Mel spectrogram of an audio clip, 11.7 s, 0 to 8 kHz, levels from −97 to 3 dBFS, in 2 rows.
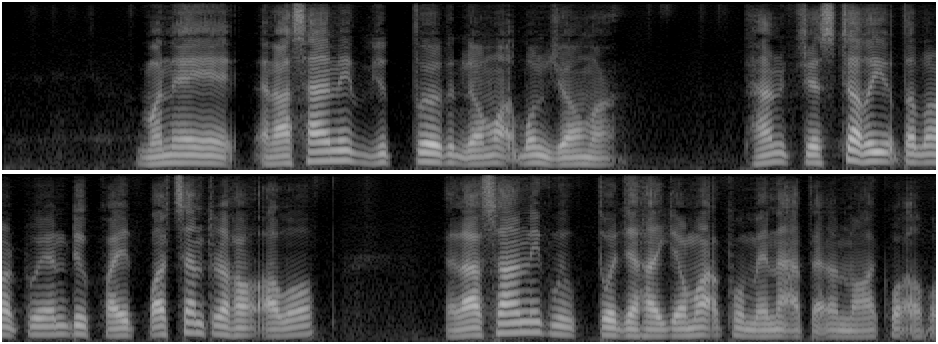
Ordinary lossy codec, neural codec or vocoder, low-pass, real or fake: none; codec, 16 kHz, 0.5 kbps, FunCodec, trained on LibriTTS, 25 frames a second; none; fake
